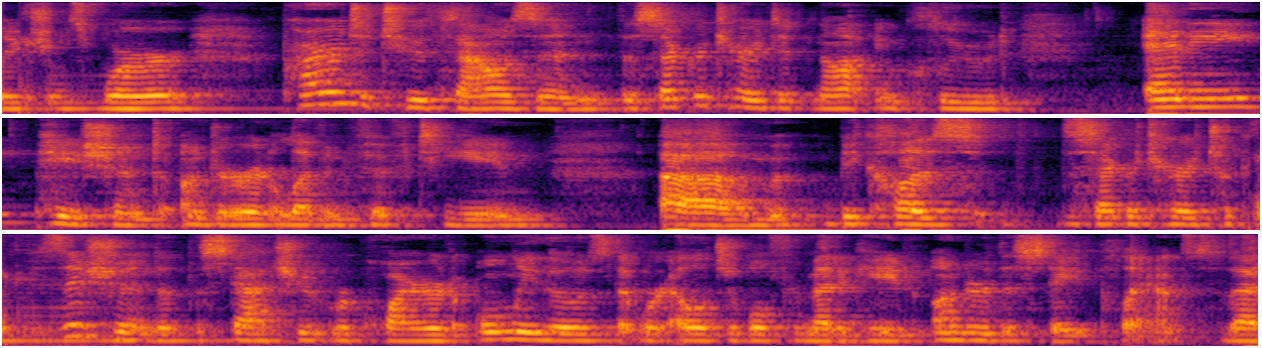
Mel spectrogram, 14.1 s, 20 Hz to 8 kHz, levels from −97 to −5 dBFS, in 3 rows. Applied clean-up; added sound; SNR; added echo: neural separator model SepFormer DNS4.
